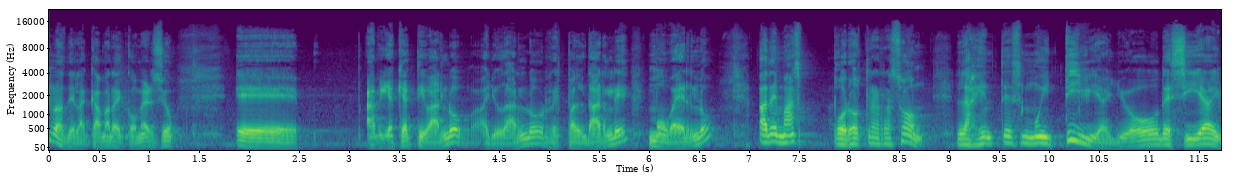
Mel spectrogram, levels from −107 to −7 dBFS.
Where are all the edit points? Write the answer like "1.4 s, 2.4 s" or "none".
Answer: none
